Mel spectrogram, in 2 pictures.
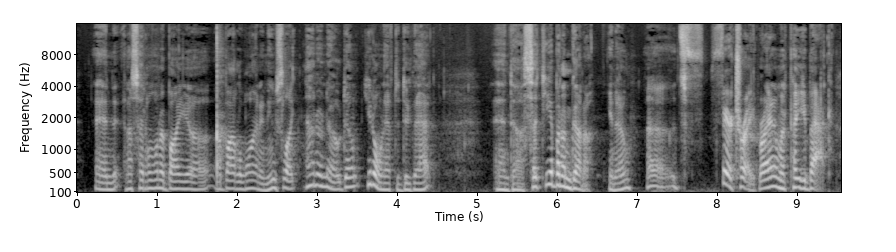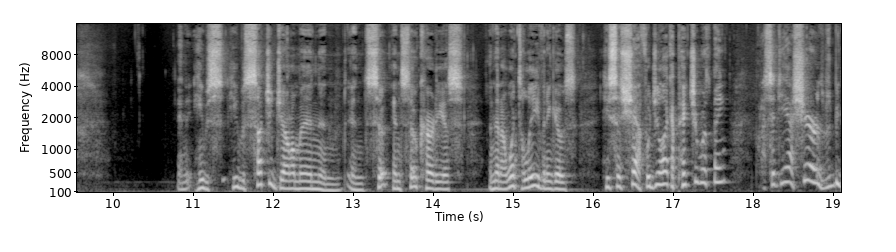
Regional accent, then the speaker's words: Louisiana, United States; growing up in Louisiana, I mean, even as a kid, I can remember turning on the PBS station.

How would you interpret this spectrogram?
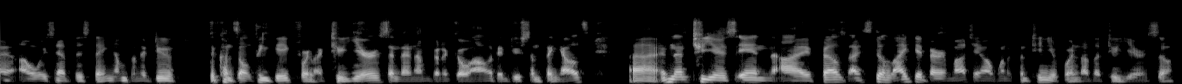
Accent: Munich, Bavaria, Germany; moved away as an adult; now in United States; originally I was born in Munich, and that's where I grew up and then went to college. And then about 10 years back, I came here to the U.S.

